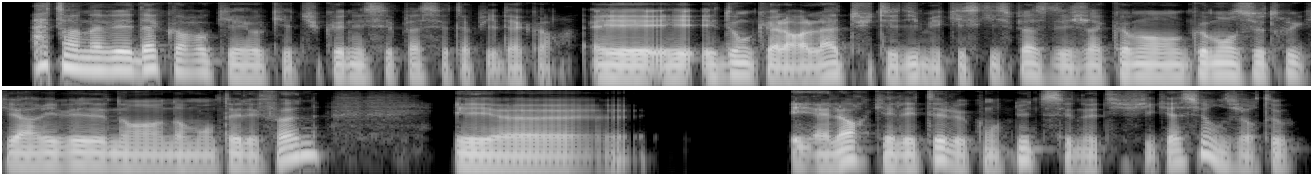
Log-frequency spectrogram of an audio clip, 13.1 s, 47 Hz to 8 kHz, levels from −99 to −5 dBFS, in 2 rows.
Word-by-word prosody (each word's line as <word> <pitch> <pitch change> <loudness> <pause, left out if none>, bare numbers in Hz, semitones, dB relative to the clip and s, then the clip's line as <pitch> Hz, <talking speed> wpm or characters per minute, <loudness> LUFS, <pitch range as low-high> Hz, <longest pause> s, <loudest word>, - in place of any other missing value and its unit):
Ah, 175 - +2
tu 160 - +4
en 140 -2 +5
avais 130 0 +6
d'accord, 125 -4 +2
OK, 110 -3 -3
OK, 85 0 -4
tu - - -10
connaissais 90 -2 -2
pas 90 +1 -5
cette 85 - -8
appli, - - -8
d'accord - - -7
et 85 0 +5
et - - +1
donc 95 +1 0
alors 75 0 +5
là, 90 +5 +2
tu - - -6
t'es 80 - -3
dit: 90 +1 -2
«Mais 75 -3 -5
qu'est-ce - - -5
qui - - -7
se - - -6
passe, 95 -4 0
déjà?», 85 +1 -2
«Comment 90 -1 +1
comment 95 +1 +3
ce 100 - +1
truc 95 -3 -5
est 90 - +2
arrivé 85 +1 +1
dans 80 -2 -1
dans 75 - -3
mon 75 0 -5
téléphone?» 110 - -1 0.7
et 80 -2 +4
heu 70 -1 0 1.0
et 80 - -1
alors 105 +7 +2
quel 80 -2 -2
était 80 - +1
le - - -2
contenu - - -6
de - - -11
ces - - -3
notifications, 90 +7 -4
surtout? 75 -2 -7
85 Hz, 225 wpm, -26 LUFS, 80-95 Hz, 1.0 s, avais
